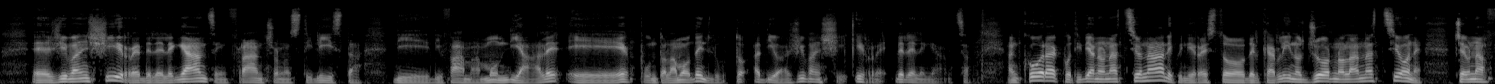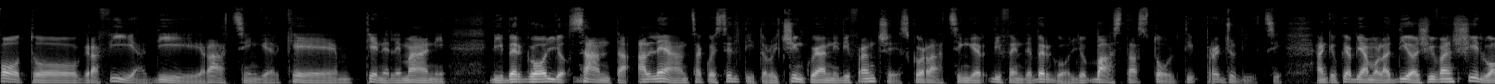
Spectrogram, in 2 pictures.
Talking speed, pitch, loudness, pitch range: 140 wpm, 100 Hz, -29 LUFS, 85-125 Hz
